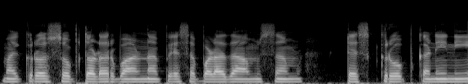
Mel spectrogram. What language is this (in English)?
Tamil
